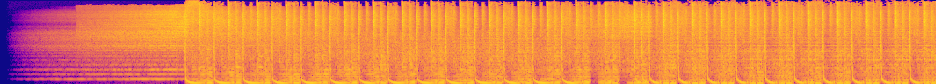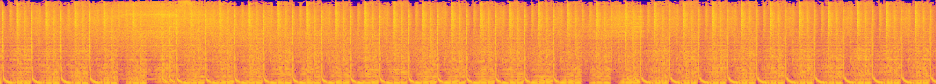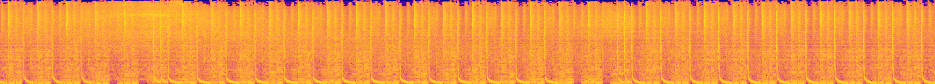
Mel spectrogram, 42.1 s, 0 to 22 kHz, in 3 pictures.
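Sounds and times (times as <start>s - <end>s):
trance kick drums: 2.7s - 42.1s.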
